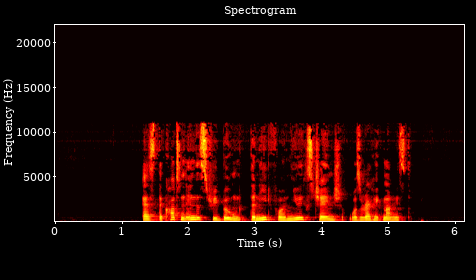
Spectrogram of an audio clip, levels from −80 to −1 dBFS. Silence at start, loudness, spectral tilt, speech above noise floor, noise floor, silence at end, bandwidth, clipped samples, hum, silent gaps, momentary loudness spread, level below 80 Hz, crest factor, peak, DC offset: 1.3 s; -24 LUFS; -4 dB/octave; 46 dB; -70 dBFS; 0.9 s; 11.5 kHz; under 0.1%; none; none; 9 LU; -68 dBFS; 20 dB; -6 dBFS; under 0.1%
